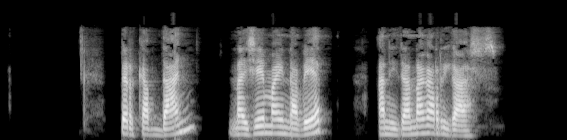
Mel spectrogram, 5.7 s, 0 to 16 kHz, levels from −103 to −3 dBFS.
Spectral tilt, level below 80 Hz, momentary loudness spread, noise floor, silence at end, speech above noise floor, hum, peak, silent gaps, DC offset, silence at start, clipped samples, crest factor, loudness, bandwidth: -4.5 dB/octave; -62 dBFS; 12 LU; under -90 dBFS; 0.7 s; over 75 dB; none; 0 dBFS; 1.06-1.20 s, 2.02-2.28 s, 3.42-3.52 s, 3.69-3.76 s; under 0.1%; 0.8 s; under 0.1%; 18 dB; -16 LUFS; 7.8 kHz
